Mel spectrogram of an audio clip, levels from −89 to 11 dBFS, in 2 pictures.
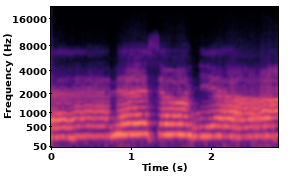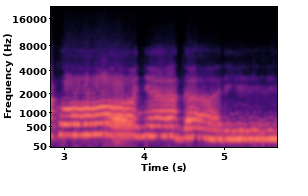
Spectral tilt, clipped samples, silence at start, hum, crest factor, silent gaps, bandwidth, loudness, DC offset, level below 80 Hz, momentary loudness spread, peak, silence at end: -7 dB/octave; under 0.1%; 0 s; none; 10 dB; none; 9.8 kHz; -18 LUFS; under 0.1%; -56 dBFS; 7 LU; -6 dBFS; 0 s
